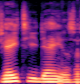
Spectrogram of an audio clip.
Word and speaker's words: JT Daniels: And yes, JT Daniels, I said that correctly.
